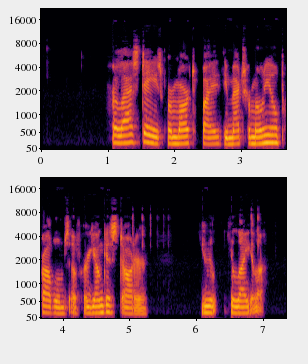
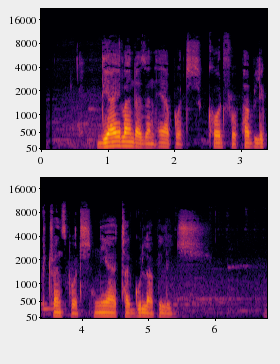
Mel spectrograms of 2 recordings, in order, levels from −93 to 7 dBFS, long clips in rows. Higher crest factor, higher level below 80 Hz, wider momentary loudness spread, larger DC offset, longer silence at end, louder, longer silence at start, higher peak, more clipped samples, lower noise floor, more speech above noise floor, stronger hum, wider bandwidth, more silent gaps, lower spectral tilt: second, 14 dB vs 20 dB; about the same, -54 dBFS vs -52 dBFS; second, 6 LU vs 19 LU; neither; second, 0.35 s vs 1.1 s; first, -14 LUFS vs -24 LUFS; first, 1.05 s vs 0.85 s; about the same, -2 dBFS vs -4 dBFS; neither; first, -75 dBFS vs -57 dBFS; first, 61 dB vs 34 dB; neither; second, 9 kHz vs 10 kHz; neither; second, -5 dB/octave vs -7 dB/octave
